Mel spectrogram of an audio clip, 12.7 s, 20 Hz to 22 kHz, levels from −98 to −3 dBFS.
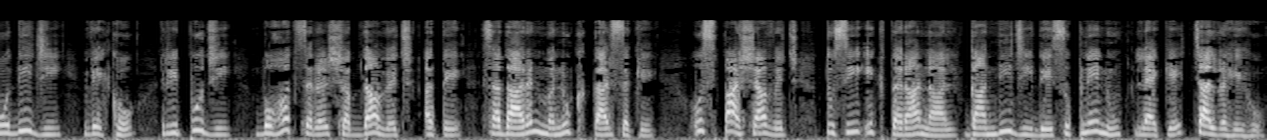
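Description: From start to finish the treble sounds synthetic and gritty, with nothing above 11.8 kHz. The likely cause is heavy HE-AAC compression at a low bitrate, around 16 kbps. Only the lower band is coded, and the top is rebuilt by copying it upward, so s sounds turn metallic and lispy.

At 8.90 s a pre-echo appears: a short smear of hiss, about 12 ms, arrives just ahead of a sharp onset. The codec spread quantisation noise across its whole transform block, so the noise leaks into the quiet moment before the attack and softens it.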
